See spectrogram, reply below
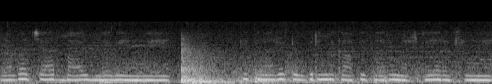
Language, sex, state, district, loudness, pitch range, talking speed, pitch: Hindi, female, Bihar, Vaishali, -19 LUFS, 200-220 Hz, 195 wpm, 205 Hz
